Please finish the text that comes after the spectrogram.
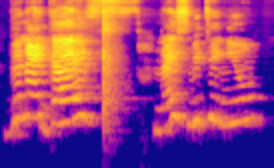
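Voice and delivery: loud, high, slow mock goodbye; hammed-up deathbed farewell; dramatic farewell. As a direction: wave goodbye forever, drawn out and loud. Mock dying farewell before needle.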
